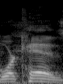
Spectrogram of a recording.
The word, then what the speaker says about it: Borquez: Borquez, there we go. Doesn't look like that. I'd have pronounced every letter. Quiz.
